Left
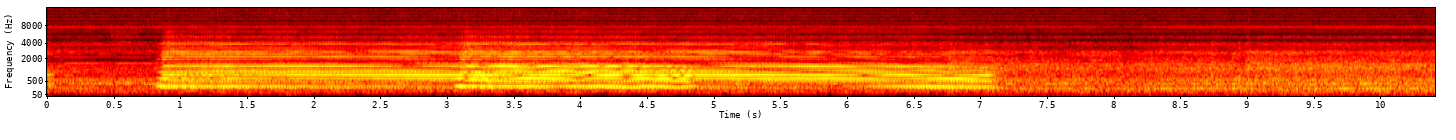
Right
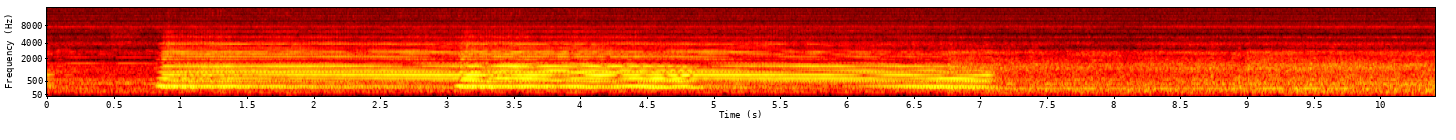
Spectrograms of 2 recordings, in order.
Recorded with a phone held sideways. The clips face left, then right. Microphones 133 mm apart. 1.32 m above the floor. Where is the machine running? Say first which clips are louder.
Left 1 dB; 10° left (ahead or behind).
